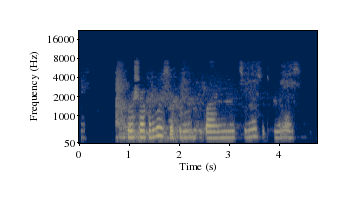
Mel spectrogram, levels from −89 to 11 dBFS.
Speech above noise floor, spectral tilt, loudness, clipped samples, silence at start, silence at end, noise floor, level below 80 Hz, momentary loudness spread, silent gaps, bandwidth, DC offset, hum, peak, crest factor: 61 dB; -6.5 dB/octave; -26 LUFS; under 0.1%; 0.05 s; 0.4 s; -87 dBFS; -72 dBFS; 14 LU; none; 7.6 kHz; under 0.1%; none; -8 dBFS; 20 dB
